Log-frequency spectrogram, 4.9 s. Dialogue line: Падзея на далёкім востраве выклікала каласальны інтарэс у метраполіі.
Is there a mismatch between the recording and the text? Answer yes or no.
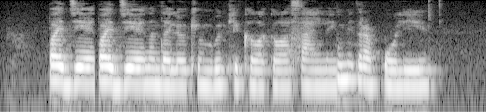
yes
